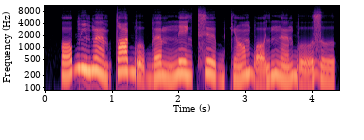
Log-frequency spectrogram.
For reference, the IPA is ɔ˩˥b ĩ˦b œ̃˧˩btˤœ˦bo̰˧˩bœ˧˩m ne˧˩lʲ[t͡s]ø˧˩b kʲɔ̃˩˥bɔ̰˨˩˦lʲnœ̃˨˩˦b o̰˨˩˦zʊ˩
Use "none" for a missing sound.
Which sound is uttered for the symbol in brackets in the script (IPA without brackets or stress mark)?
t͡s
